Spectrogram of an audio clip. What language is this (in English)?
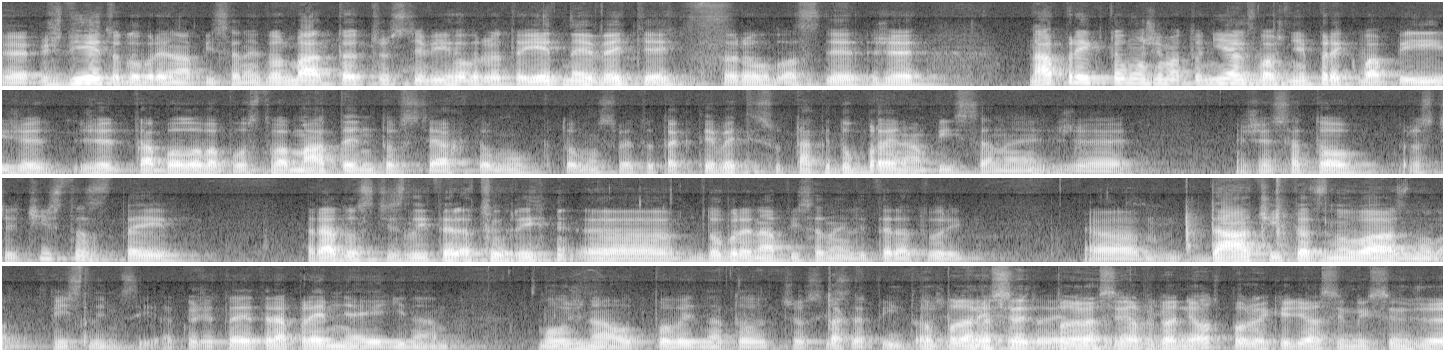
Slovak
